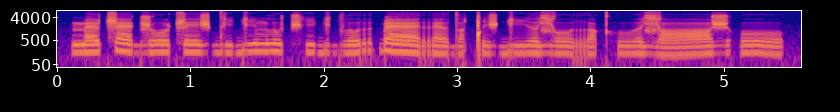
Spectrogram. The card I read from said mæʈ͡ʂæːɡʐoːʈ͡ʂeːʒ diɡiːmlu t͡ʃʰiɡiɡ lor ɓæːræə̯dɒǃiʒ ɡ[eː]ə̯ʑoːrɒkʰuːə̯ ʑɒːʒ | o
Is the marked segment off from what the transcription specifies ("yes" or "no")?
yes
